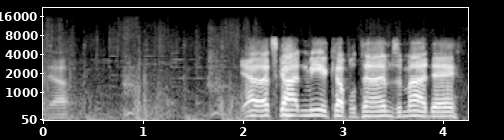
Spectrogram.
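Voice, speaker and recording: Bright-voiced laid-back man. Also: fairly high pitch, soft background music, poor audio. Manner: laid-back, profane, quick to laugh along. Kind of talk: casual chat while gaming.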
